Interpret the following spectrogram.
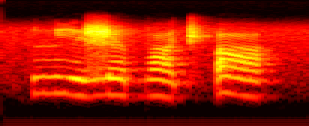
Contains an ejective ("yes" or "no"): yes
